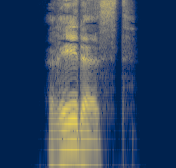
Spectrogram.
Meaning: inflection of reden: 1. second-person singular present 2. second-person singular subjunctive I
- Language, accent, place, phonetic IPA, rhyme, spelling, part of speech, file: German, Germany, Berlin, [ˈʁeːdəst], -eːdəst, redest, verb, De-redest.ogg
